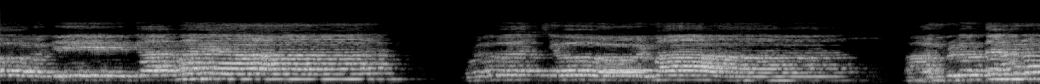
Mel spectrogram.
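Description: A voice chanting a devotional mantra in long, held phrases of about four seconds each, with short pauses for breath between them; a new phrase begins near the end.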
